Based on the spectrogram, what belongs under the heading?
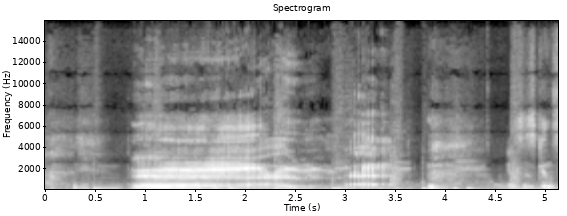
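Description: A long, loud, drawn-out voluntary belch with a shorter one after, over background music and chatter; a performed burp.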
